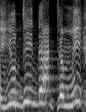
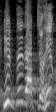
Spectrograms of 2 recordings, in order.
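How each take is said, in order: First: "me" hit higher at the end; stress on me. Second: "him" said louder and higher as the wrong version; stress on him. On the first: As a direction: lean on the word "me" as the injured one. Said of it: "No, me". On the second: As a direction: push the word "him" hard. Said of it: "He doesn't say". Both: Shown as a demonstration.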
